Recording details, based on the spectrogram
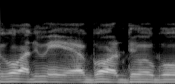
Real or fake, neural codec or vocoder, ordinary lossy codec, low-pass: fake; codec, 16 kHz, 8 kbps, FunCodec, trained on LibriTTS, 25 frames a second; none; 7.2 kHz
